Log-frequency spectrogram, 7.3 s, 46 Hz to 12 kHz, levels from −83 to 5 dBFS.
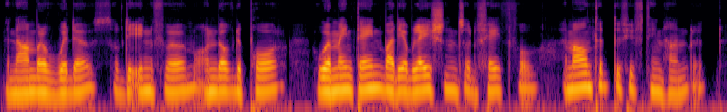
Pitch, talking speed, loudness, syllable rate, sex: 135 Hz, 200 wpm, -18 LUFS, 5.6 syllables/s, male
